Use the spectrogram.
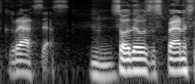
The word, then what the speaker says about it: gracias: Chubbs told the lady gracias or whatever, or he said gracias. I said, hey, you said it wrong. It's gracias.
